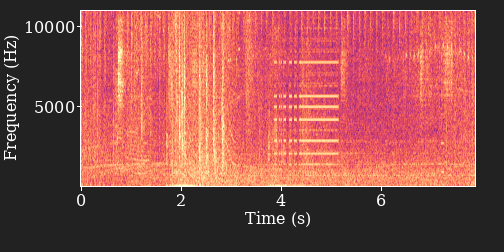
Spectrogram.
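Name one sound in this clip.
An engine revs and whines as a flying motorbike speeds along.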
